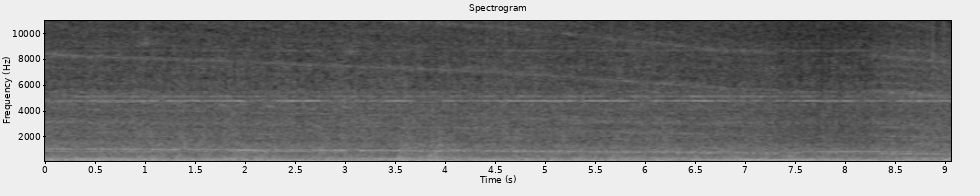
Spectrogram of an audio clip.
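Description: A New York subway train runs steadily in the OpenBVE train simulator, a loud continuous rumble of wheels and motors with a faint whine sliding slowly downward throughout.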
